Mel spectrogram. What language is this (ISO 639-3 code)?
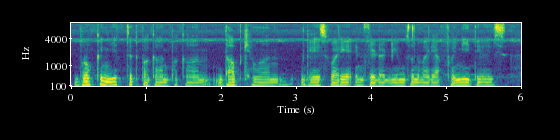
kas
